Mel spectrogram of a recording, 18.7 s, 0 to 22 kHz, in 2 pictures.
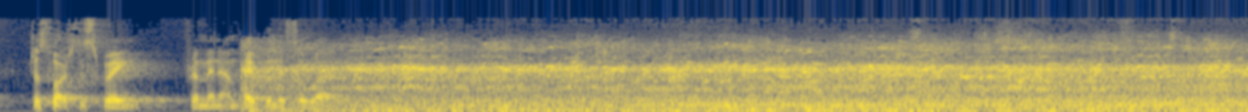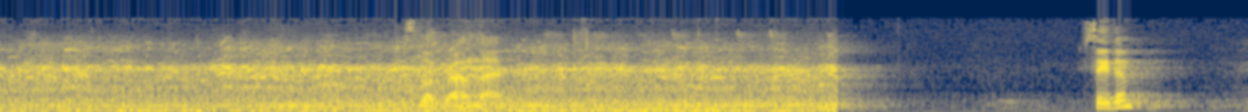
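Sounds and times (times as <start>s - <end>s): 
speech: 0.2s - 2.8s, 12.6s - 13.3s, 17.6s - 18.0s
large flock of geese honking: 1.8s - 16.1s.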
